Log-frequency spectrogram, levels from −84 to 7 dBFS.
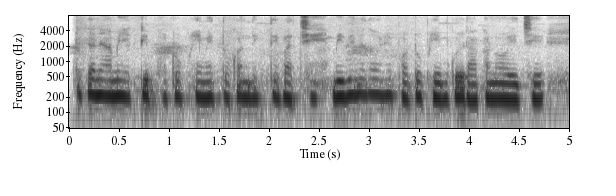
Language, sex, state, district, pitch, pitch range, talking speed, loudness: Bengali, female, West Bengal, Alipurduar, 200 Hz, 190-210 Hz, 190 wpm, -15 LUFS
